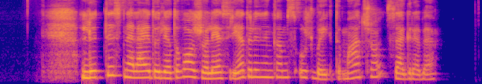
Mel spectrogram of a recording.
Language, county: Lithuanian, Vilnius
